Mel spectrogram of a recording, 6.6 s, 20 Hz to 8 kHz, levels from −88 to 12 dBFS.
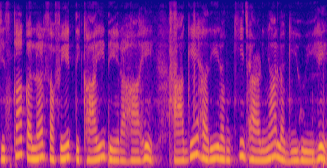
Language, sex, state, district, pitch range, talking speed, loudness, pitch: Hindi, female, Delhi, New Delhi, 170-205 Hz, 135 wpm, -15 LUFS, 185 Hz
